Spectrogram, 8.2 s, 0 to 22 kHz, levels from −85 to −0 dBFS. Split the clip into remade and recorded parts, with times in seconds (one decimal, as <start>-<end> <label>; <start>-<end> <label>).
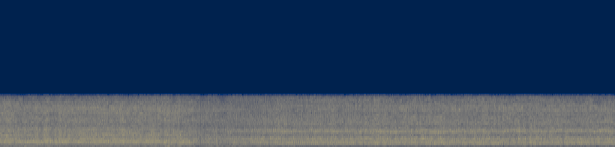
0.0-1.1 remade; 1.1-1.6 recorded; 1.6-3.0 remade; 3.0-4.8 recorded; 4.8-8.2 remade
